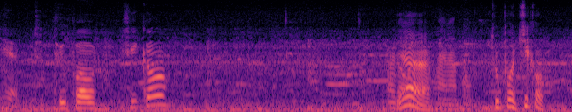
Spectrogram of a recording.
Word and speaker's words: Topo Chico: How do you pronounce that? Hard seltzer? No, right here. Topo Chico? Yeah. Topo Chico.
